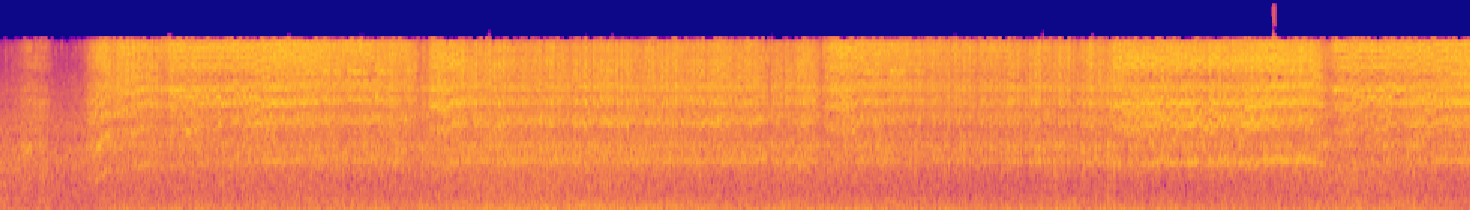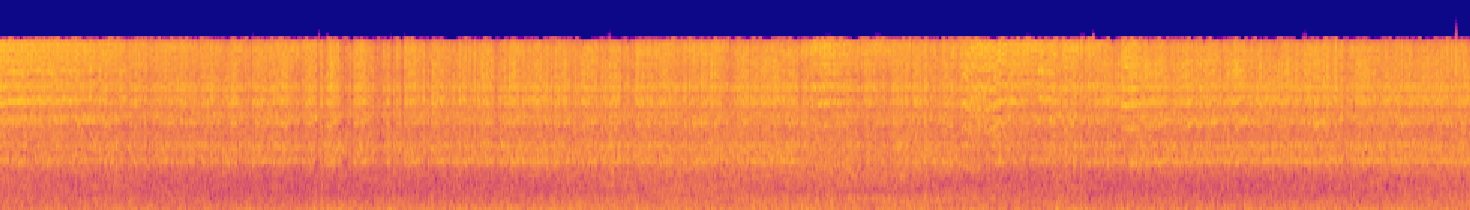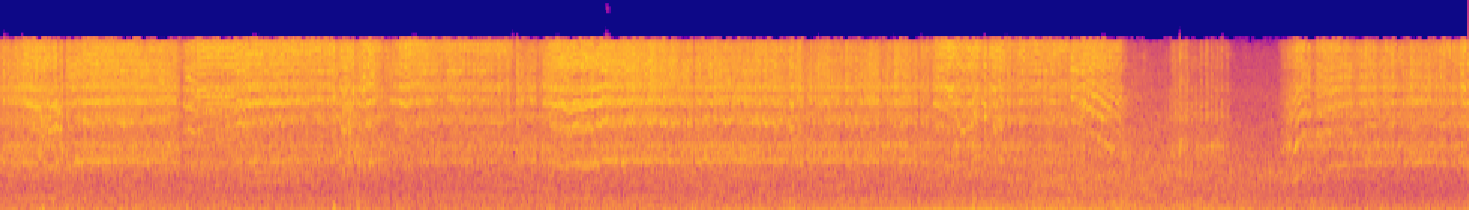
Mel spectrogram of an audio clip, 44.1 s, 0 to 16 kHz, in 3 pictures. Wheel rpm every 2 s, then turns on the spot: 130, 220, 230, 230, 230, 220, 220, 230, 230, 230, 230, 230, 230, 230, 230, 220, 230, 230, 230, 200, 50, 200.
none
